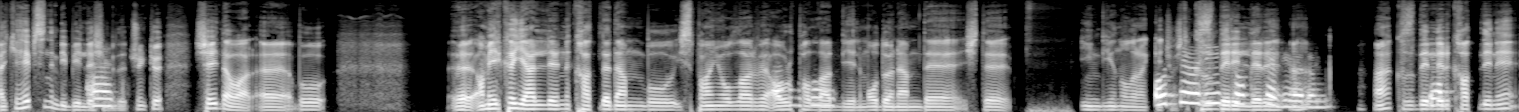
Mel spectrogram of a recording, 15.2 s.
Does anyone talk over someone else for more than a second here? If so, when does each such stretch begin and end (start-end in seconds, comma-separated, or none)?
11.5-13.1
